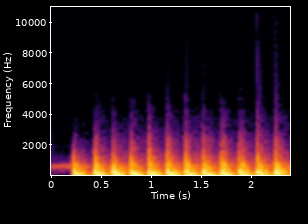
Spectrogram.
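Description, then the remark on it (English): Someone pounds on a locked door in a fast, steady run of about a dozen heavy, loud knocks, trying to wake the person inside, with no voices. “You'll just have to keep knocking till he wakes up.”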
